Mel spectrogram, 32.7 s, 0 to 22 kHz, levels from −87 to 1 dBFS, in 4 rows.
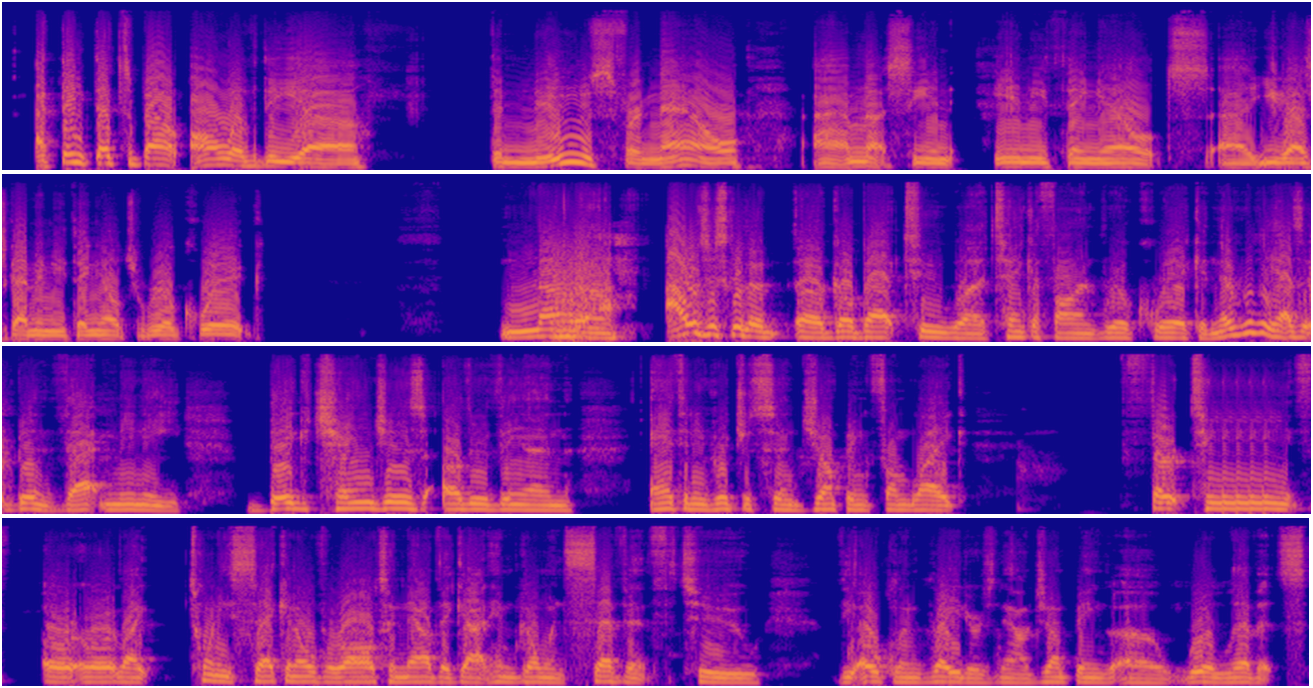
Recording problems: distortion; heavy; 16% of the sound clipped
audio stuttering; at 24 s

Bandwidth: 17.5 kHz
